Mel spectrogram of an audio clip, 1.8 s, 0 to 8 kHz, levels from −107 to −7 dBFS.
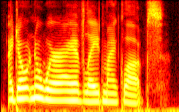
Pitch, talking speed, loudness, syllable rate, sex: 210 Hz, 300 wpm, -15 LUFS, 7.2 syllables/s, female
